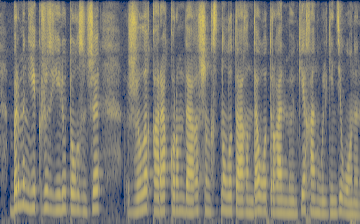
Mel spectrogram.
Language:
Kazakh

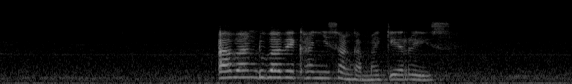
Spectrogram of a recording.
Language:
South Ndebele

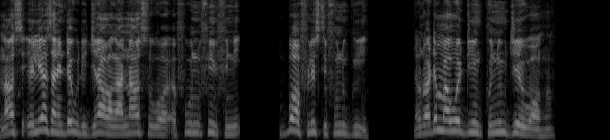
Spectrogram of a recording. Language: Akan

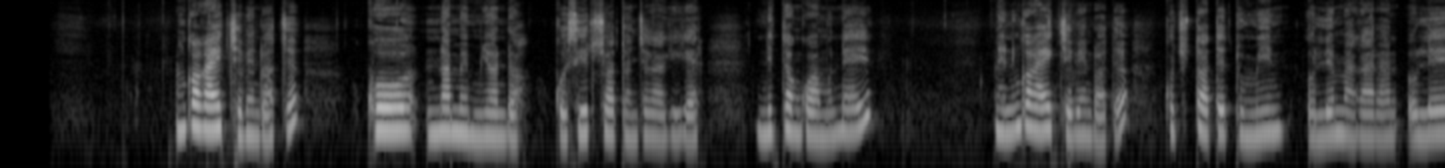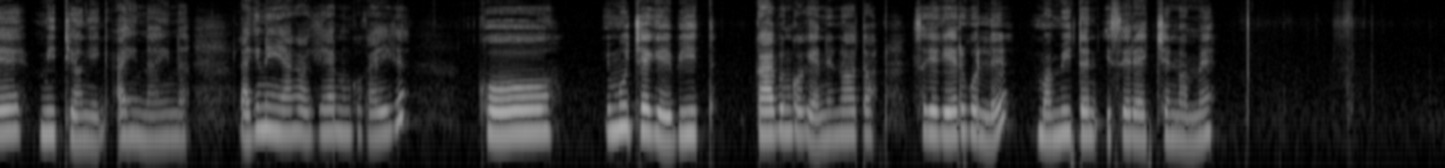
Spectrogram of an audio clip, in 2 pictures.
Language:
Kalenjin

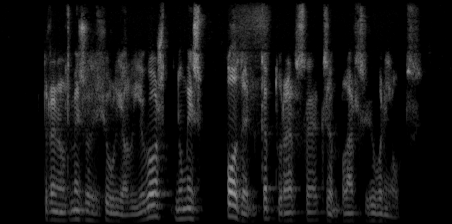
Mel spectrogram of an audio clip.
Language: Catalan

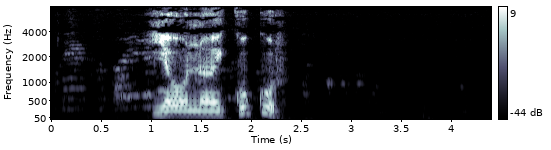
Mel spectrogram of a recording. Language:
Fang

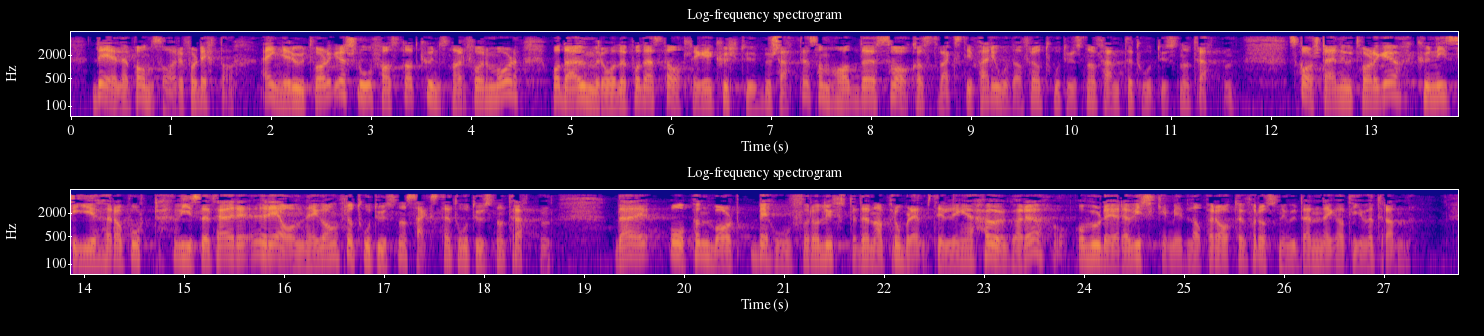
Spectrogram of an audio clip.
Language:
Norwegian Nynorsk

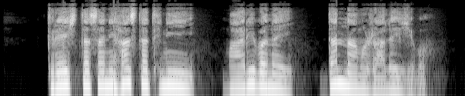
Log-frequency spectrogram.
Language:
Gawar-Bati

